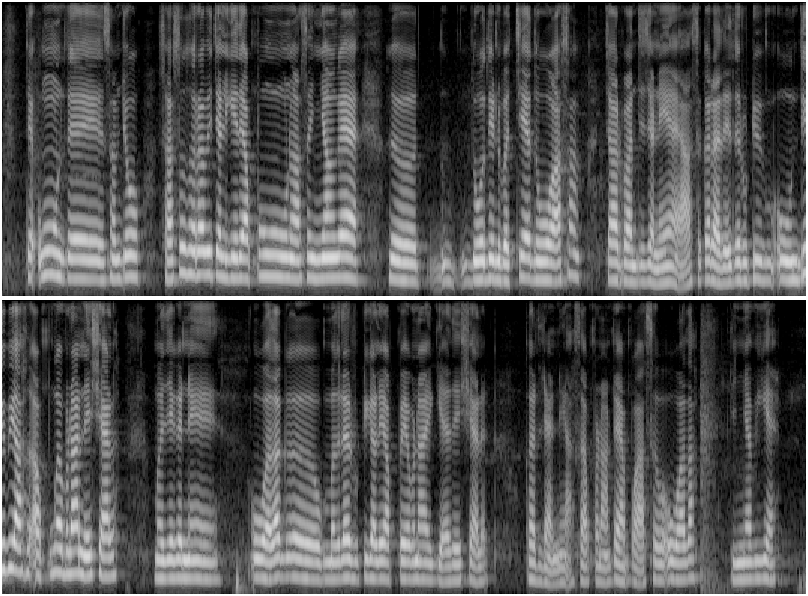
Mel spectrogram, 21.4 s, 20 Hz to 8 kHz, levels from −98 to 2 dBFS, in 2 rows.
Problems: none marked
